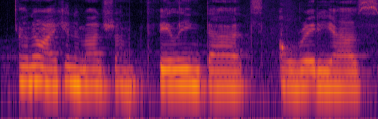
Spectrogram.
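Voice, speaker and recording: A woman speaks in a fairly low, dark, mellow voice with monotone, flat intonation, and the room echo is audible. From Kazakhstan. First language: Kazakh or Russian. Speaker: podcast host, student. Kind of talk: casual chat.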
